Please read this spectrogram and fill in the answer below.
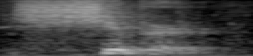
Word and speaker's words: SHyBber: that is the term SHyBber. That's capital S, capital H, little y, capital B, little b, er, pronounced SHyBber, that is a sexist, hypocritical bigot.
